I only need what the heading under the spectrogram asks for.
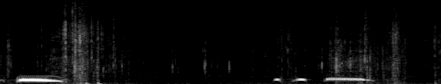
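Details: Spotted dove said to have a discordant voice instead of a big one: a loud long coo, a pause with soft clatter, then two clipped hiccup notes and another sustained falling coo.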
